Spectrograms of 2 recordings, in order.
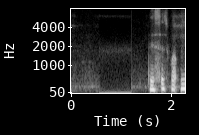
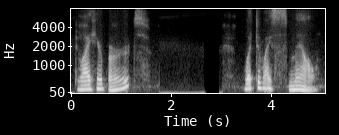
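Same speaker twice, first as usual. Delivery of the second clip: guided meditation. Acted. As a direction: ease them into calm imagery. Leads a guided visualization.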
